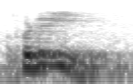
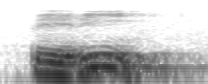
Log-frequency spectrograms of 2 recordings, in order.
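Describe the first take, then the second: First: The first two consonants are said together. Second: A short e sound separates the first consonants. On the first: "Alguns falam pri" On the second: "ele é lido com o som de E"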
